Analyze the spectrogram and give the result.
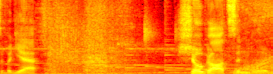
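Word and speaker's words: shoggoths: true lone wolf well i think it's she gots is how they pronounce it but yeah shogoths in bloom right there's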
